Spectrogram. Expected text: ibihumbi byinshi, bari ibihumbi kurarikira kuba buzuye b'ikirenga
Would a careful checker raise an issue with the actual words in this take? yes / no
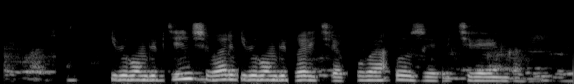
no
